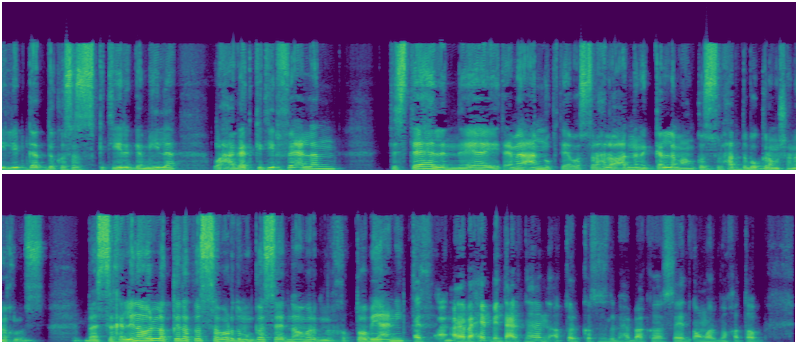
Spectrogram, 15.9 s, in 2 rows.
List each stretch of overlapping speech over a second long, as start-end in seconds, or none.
none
